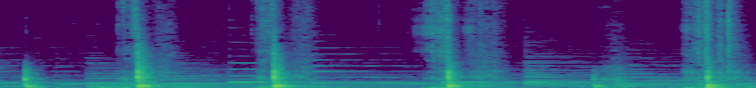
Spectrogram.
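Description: A knife roughly slicing shallots and galangal on a cutting board: six evenly spaced thunks roughly every seven-tenths of a second, close and clear, with no talking.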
